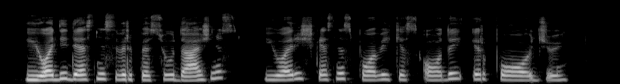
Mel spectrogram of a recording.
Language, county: Lithuanian, Vilnius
